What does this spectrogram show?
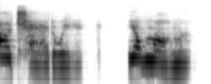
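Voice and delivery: broad, exaggerated, slow, thick Southern drawl. Retelling a film scene, imitating Angela Lansbury: thick Southern accent. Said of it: "Angela Lansbury has a thick Southern accent".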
